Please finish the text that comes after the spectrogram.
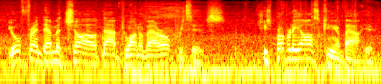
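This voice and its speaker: A man's voice: mid-range voice, very animated, quick pace, background noise, lightly acted. An actor playing a laconic male resistance operative, who speaks in a terse, wry way.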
